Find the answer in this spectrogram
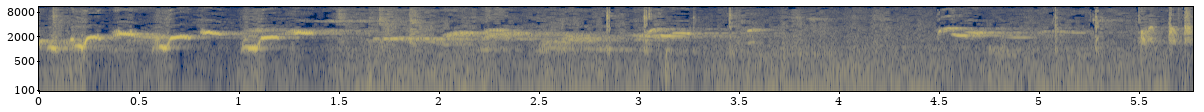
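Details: Caged white-rumped shama in Indonesia singing a powerful varied song: rapid whistled phrases, slurred notes and sharp chirps mostly between 1 and 4k, bursts of loud repeated notes, with a steady low hum underneath.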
